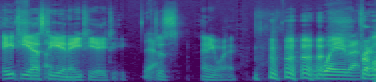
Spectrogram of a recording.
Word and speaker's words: AT-AT: Vader one yeah which I don't I don't pronounce it at at I just spell it out AT-AT yeah I think that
